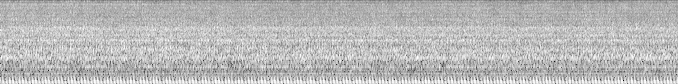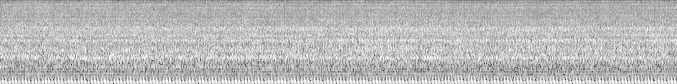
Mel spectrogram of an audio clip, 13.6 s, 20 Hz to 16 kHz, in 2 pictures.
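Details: Coleman Powermate Pulse 1850 generator (PM0401850, 1996 engine 93412-0136-01) after carburetor repair, no load, speed being raised to 61.5–62 Hz; steady even hum, no misses or knocks, slightly slow, normal running; possible needle letting a little extra fuel drip.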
